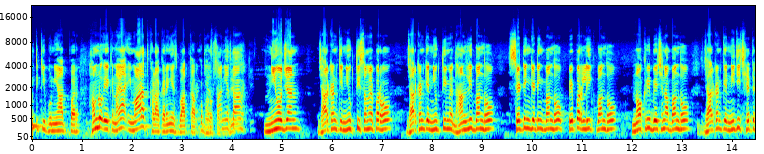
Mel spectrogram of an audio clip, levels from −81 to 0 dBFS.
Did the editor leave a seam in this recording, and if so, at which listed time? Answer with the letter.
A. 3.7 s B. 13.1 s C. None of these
A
